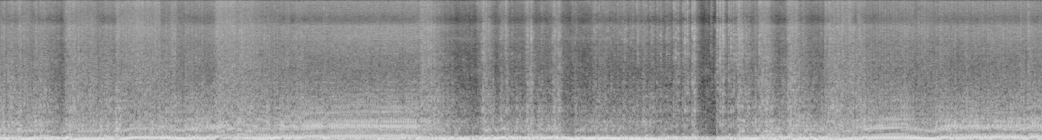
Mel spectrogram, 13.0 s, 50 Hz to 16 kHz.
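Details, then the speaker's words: Rebuilt small-block Chevy 350 V8 on a run stand revs roughly, stumbling as the throttle opens and hanging high; the accelerator pump squirts almost nothing until half throttle and the carburetor secondaries stick open. "well I think we got at least two issues uh going on with the old car roster here the squirters accelerator pump it ain't pumping hardly nothing until about half throttle and uh secondary to hang it open that's very dangerous you can blow one up like that and if it's on a vehicle cause you to wreck"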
